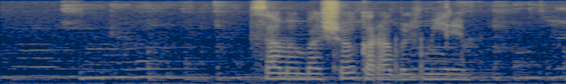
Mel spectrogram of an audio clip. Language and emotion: Russian, neutral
